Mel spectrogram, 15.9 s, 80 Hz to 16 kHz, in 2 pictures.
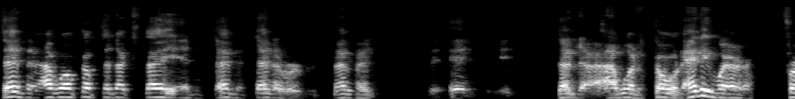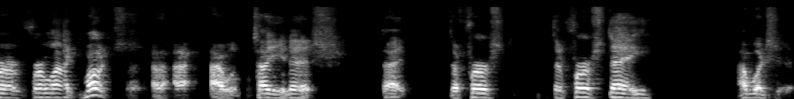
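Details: Aphasia resulting from stroke in a man, a stroke survivor of 25 years, living with chronic post-stroke aphasia.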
